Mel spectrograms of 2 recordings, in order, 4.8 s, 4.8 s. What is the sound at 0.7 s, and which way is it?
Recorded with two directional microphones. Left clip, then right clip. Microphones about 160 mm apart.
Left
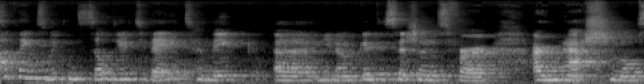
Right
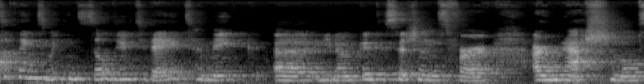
A woman's voice, 20° left (ahead or behind).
